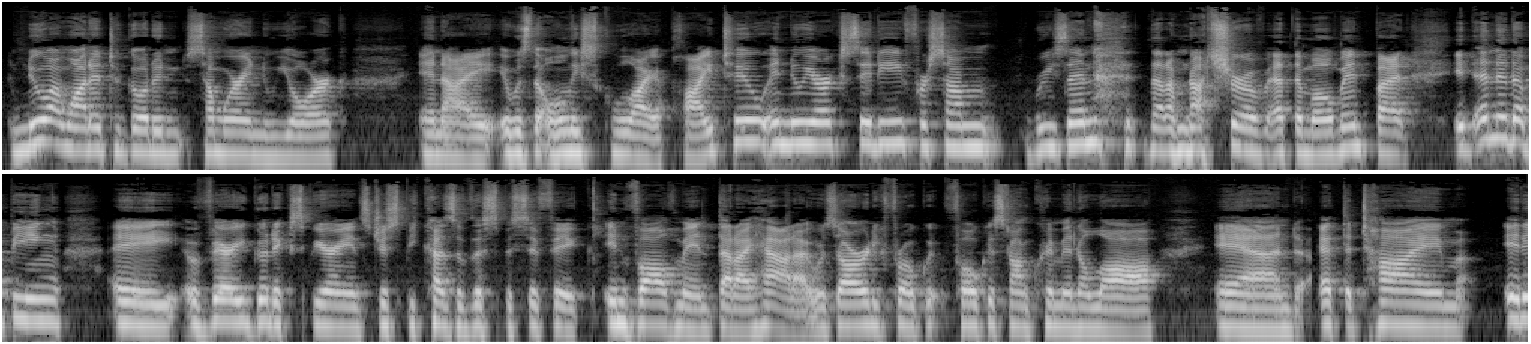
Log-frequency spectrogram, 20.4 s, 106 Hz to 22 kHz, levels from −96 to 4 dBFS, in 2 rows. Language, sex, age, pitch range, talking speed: English, female, 40-59, 155-190 Hz, 195 wpm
